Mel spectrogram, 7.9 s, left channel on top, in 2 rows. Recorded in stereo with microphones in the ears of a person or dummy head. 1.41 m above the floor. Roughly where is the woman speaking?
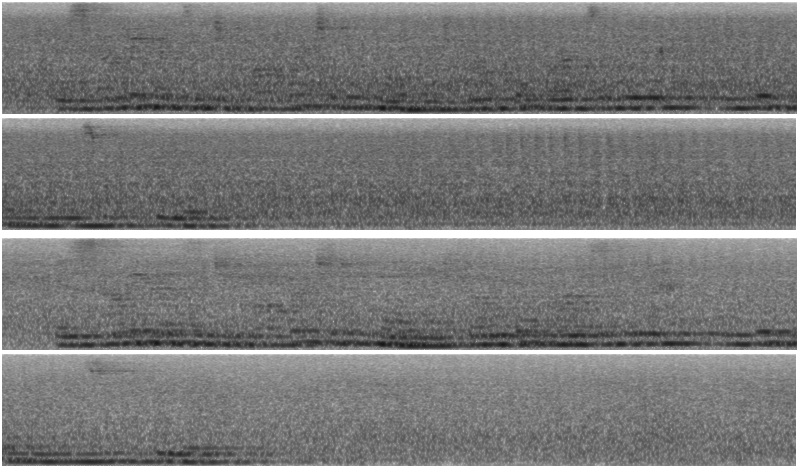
Centre.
